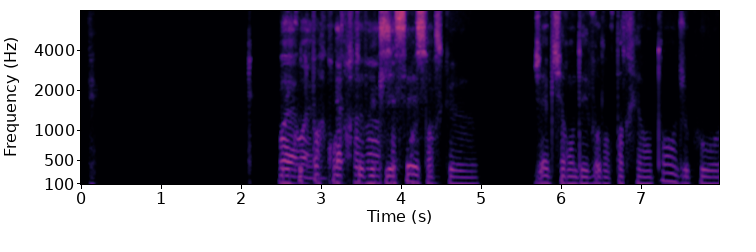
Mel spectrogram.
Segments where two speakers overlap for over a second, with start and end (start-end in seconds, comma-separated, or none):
2.5-4.5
